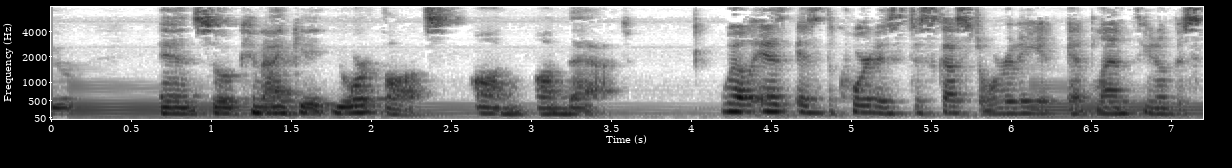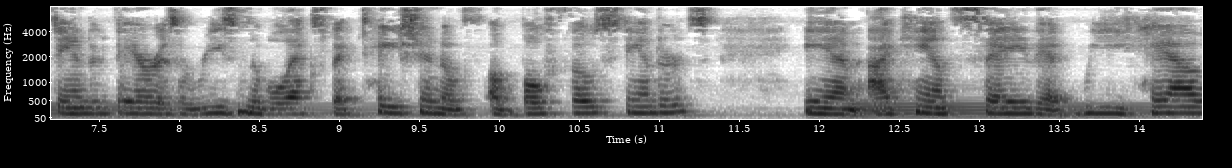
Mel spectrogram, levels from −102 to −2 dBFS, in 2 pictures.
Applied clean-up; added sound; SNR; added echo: none; Bass guitar; 15 dB; reverberation time 0.3 s.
